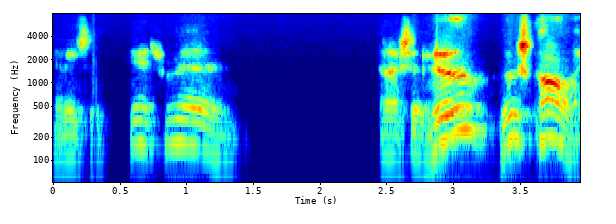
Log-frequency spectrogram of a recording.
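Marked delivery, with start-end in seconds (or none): 0.6-1.4 put-on soft-spoken voice, higher pitch. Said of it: "he speaks in a soft tone".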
